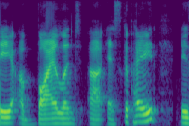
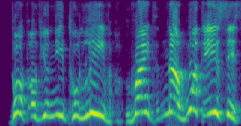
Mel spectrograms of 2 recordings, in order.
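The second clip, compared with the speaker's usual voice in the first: put-on Eastern European accent, very high and loud; 13 semitones higher, 5 dB louder than usual. In an improvised scene, a character orders two others to leave: eastern european accent. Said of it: "Eastern European accent".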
